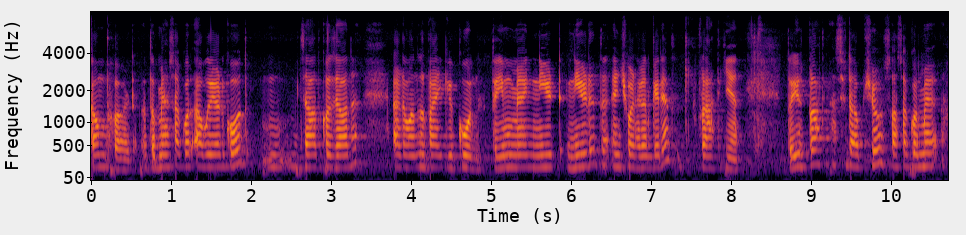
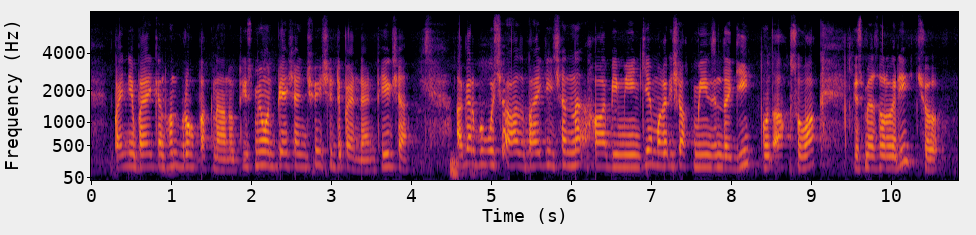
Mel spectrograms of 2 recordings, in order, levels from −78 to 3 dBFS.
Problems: constant background noise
